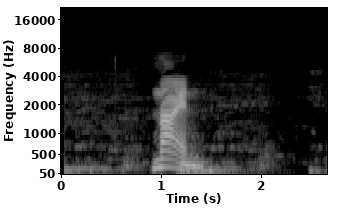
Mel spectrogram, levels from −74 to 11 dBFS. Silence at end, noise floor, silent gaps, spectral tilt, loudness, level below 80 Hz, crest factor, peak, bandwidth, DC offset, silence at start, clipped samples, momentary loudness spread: 0.1 s; -48 dBFS; none; -6 dB/octave; -18 LUFS; -54 dBFS; 22 dB; -2 dBFS; 7.6 kHz; under 0.1%; 0.05 s; under 0.1%; 26 LU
